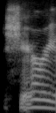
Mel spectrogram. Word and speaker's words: Shari: Just tell them it's just Sherry, like Mary, but you're using an SH instead of an M and an I instead of a Y.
